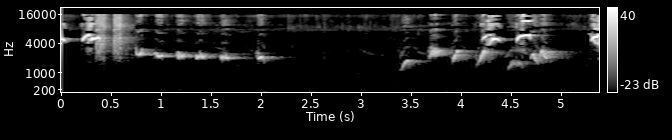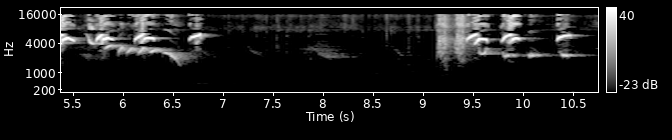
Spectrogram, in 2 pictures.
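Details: Mini green leafbird in full song with sharp shot-like notes, a master recording for training: rapid high whistled phrases, a run of even falling notes, then bursts of looping chirps separated by brief pauses.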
